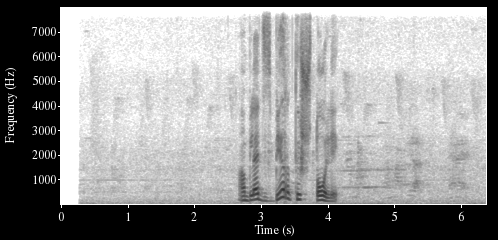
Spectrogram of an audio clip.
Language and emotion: Russian, angry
